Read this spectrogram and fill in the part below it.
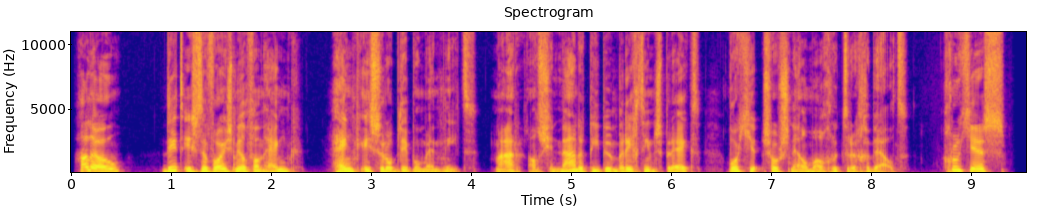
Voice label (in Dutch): Male Persoonlijk, voicemail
